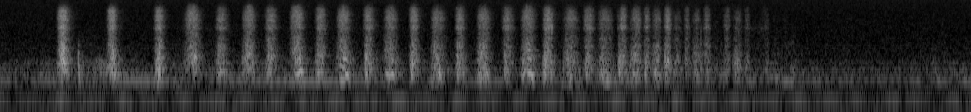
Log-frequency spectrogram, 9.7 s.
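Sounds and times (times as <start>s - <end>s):
human voice imitating a chugging train: 0.6s - 7.6s.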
